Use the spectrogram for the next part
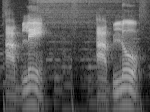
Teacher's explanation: todas tienen el énfasis en la última sílaba. Por eso se dice que rompe la regla y se le añade la tilde o el acento. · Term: palabras agudas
